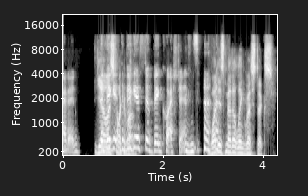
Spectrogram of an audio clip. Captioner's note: laughs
